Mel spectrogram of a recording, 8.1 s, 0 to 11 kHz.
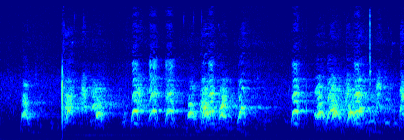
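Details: Border Collie puppies, a litter about one and a half months old, filmed on 5 January 2013 with their mother nearby, giving short high yips and squeaky barks in irregular bursts, with a brief pause near the middle.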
